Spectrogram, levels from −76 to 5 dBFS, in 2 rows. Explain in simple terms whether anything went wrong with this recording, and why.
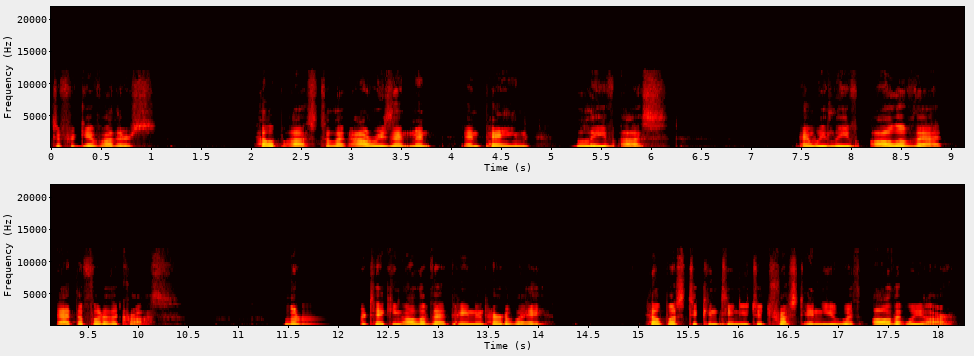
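Twice, at 11.49 to 11.55 s and 11.61 to 11.65 s, the speech briefly smears or wobbles. This is short concealed packet loss: tiny bits of audio arrived late and were patched over.

From 11.65 to 12.25 s, the sound fades into a buzz or hiss and then a quarter second of silence. This is likely a long network dropout that lost about 0.58 s of speech.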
